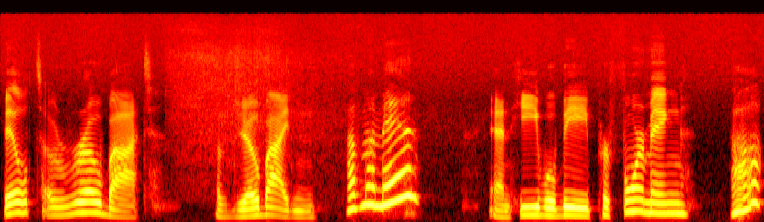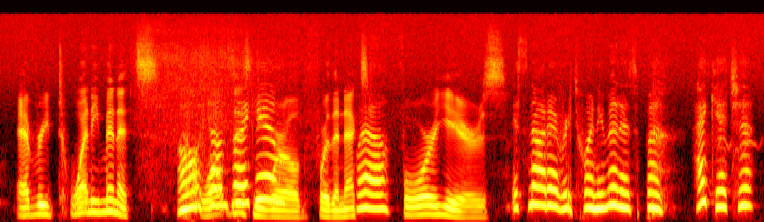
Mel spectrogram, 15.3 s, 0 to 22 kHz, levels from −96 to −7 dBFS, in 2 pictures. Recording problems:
hiss; noticeable; throughout; 20 dB below the speech

